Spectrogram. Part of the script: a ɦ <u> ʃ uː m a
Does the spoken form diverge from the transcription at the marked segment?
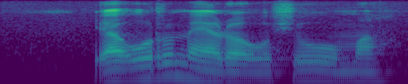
no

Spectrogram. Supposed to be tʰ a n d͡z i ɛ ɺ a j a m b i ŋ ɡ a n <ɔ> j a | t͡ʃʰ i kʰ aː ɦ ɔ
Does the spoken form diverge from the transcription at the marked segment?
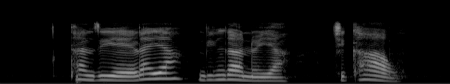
no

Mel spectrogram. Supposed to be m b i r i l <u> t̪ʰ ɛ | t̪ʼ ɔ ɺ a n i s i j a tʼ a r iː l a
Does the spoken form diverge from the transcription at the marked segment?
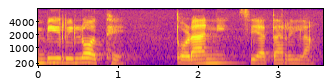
yes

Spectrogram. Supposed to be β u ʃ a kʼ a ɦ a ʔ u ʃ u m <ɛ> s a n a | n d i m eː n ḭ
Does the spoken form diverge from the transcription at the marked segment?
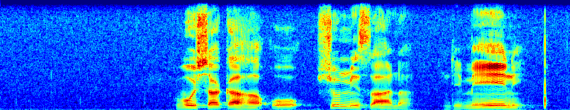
yes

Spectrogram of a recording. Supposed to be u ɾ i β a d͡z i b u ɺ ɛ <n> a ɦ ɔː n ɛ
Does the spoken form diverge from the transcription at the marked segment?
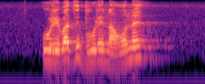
no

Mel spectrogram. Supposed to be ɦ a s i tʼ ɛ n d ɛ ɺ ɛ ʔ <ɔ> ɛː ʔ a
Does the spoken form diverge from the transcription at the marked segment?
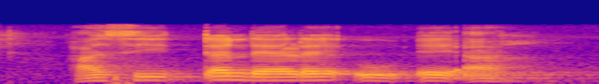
yes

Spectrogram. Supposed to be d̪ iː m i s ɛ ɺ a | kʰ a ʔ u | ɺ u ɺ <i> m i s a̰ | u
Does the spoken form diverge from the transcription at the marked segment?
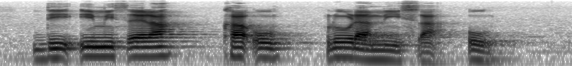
yes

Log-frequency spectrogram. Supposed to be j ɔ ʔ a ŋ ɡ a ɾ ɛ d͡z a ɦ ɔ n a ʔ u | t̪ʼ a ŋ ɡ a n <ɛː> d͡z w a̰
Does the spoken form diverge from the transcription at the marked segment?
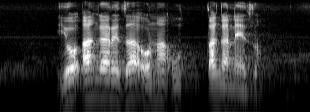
no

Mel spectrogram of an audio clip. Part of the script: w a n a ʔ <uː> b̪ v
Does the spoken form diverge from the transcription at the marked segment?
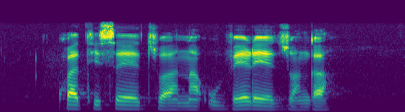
yes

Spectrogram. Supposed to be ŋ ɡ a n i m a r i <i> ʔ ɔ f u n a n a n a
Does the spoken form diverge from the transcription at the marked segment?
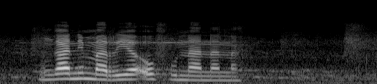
yes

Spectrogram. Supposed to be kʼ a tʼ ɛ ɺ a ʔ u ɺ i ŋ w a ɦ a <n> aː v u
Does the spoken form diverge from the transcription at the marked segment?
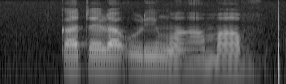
yes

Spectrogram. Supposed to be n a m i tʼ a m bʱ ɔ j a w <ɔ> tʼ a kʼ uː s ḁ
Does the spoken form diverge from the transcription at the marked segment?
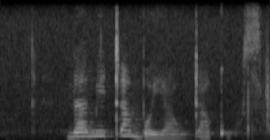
yes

